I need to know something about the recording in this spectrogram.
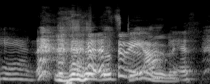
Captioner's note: people laughing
